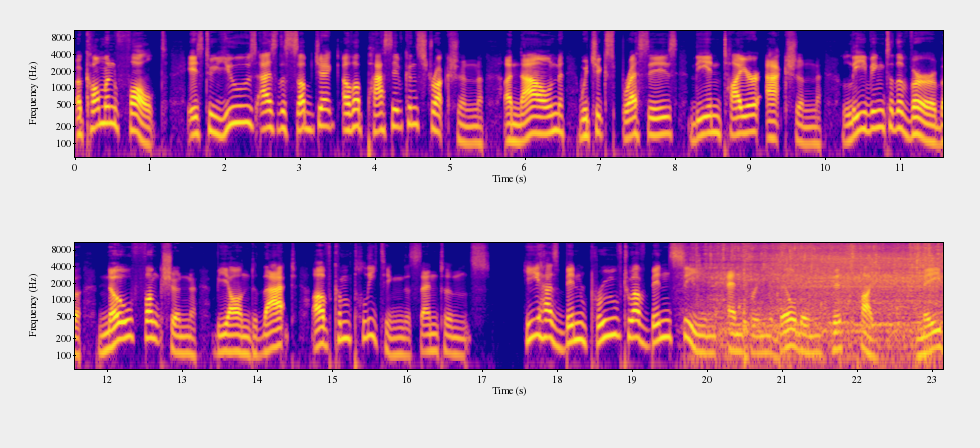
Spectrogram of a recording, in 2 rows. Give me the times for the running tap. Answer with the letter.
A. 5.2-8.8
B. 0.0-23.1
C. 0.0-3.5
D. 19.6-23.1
D.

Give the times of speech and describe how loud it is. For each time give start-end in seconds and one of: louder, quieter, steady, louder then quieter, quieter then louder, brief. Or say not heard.
0.0-23.1 steady.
